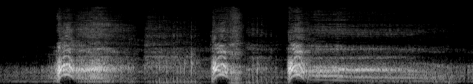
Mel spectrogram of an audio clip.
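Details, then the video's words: Rottweiler at home in a fight with another dog, which is under a bed: three loud rough barks about a second apart, each followed by a drawn-out growl, with a person speaking faintly. "lucky aur Facebook mein fighting #rottweiler"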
